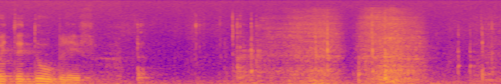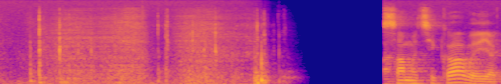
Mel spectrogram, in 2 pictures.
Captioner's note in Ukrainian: звук відкриття шухляди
